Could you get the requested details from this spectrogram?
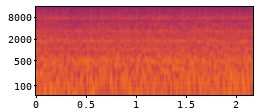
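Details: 2002 Jeep Wrangler TJ 4.0 inline six idling after new serpentine belt tensioner and idler were fitted; steady, even low rumble with no squeal or chirp from the belt drive; normal, healthy idle.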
